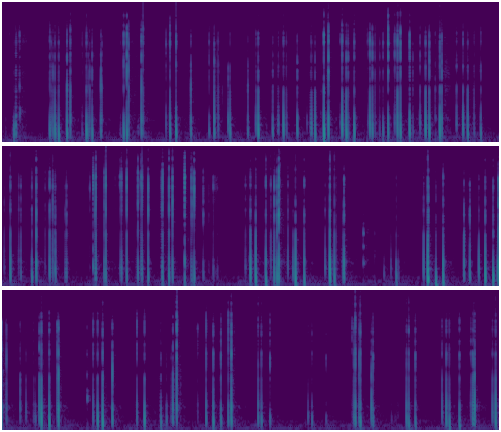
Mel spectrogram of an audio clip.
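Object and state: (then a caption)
Plastic jar full of bird seed. Long black nails tap the walls of a transparent plastic jar full of mixed bird seed and nuts, at times fast and at times slow. The taps are sharp, dry clicks with almost no ring. They are too dense to count, separated by short pauses, over a faint low hum.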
